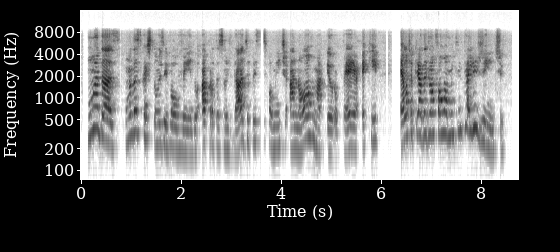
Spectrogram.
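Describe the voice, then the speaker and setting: Her pitch swings very widely as a woman talks at a moderate pace. Her voice sits fairly high. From Bahia, Brazil (Salvador). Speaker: lawyer. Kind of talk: interview.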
